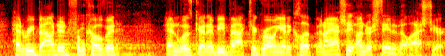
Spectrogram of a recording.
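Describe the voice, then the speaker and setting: Against noticeable background noise, a man talks at a medium pitch. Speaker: company CEO giving keynote. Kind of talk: conference keynote. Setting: stage with audience. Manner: fast.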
